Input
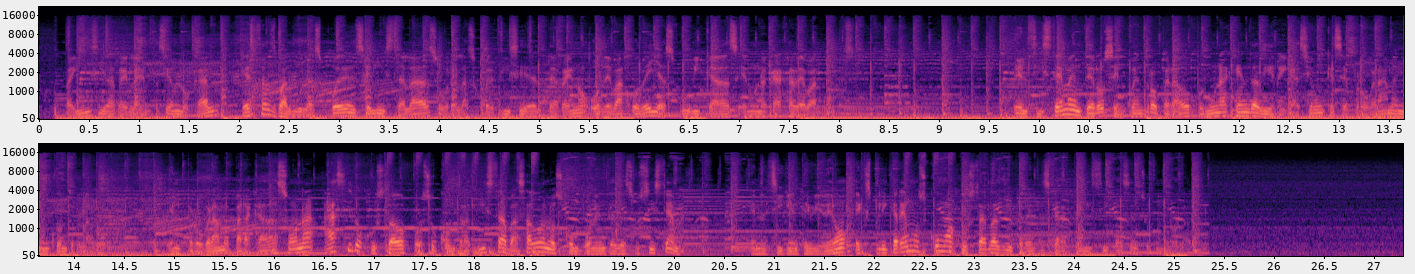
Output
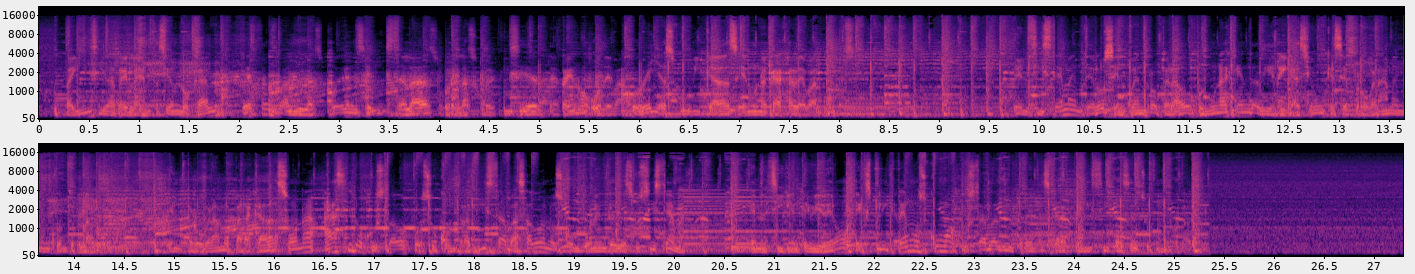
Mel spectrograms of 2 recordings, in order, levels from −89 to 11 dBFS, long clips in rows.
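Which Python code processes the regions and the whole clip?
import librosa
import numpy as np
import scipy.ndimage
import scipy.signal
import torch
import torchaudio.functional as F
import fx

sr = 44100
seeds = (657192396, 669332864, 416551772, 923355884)

y = fx.chain(x, sr, fx.high_shelf_res(hz=2000.0, db=-6.0, q=3.0),
    fx.tremolo_shape(shape='saw_down', hz=1.7, depth_pct=95),
    fx.doubler(ms=17.0, db=-4.0), at=(1.71, 6.12))
y = fx.over_compress(y, sr, threshold_db=-24.0, ratio=-1.0)
y = scipy.signal.sosfilt(scipy.signal.butter(12, 150.0, 'highpass', fs=sr, output='sos'), y)
y = fx.tilt_shelf(y, sr, db=-3.5, hz=770.0)
y = y * 10.0 ** (3.0 / 20.0)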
